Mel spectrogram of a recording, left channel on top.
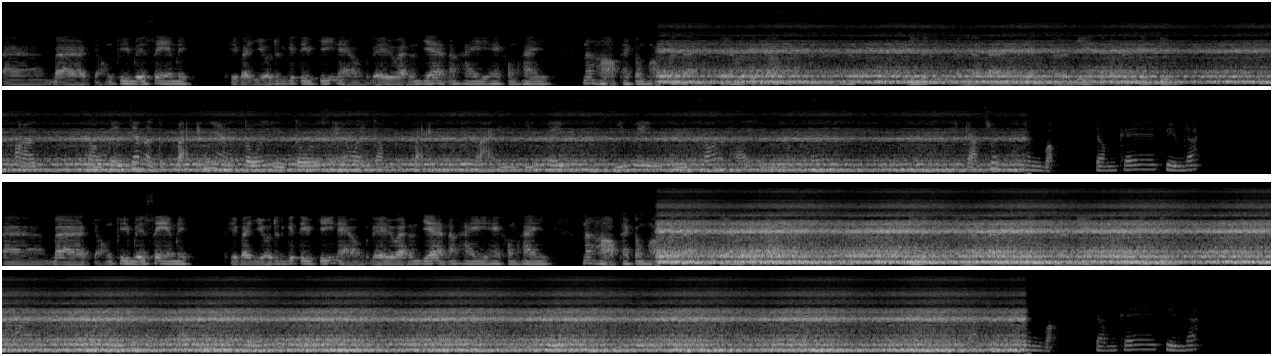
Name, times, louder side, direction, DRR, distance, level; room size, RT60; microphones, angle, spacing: voice 1, 0.0-1.9 2.3-11.8, right 1 dB, 65° right, 0.9 m, -38 dB
sound 1, 6.5-22.9, right 6 dB, 80° right, 0.3 m, -27 dB
voice 2, 13.5-21.6 21.9-23.2 23.6-24.6, left 3 dB, 25° left, 0.3 m, -38 dB
3.0 x 2.0 x 3.1 m
head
